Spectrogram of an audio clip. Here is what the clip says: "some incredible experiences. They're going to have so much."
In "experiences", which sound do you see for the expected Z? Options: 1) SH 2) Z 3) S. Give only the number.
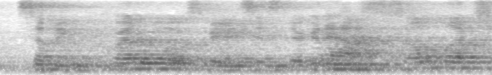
2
